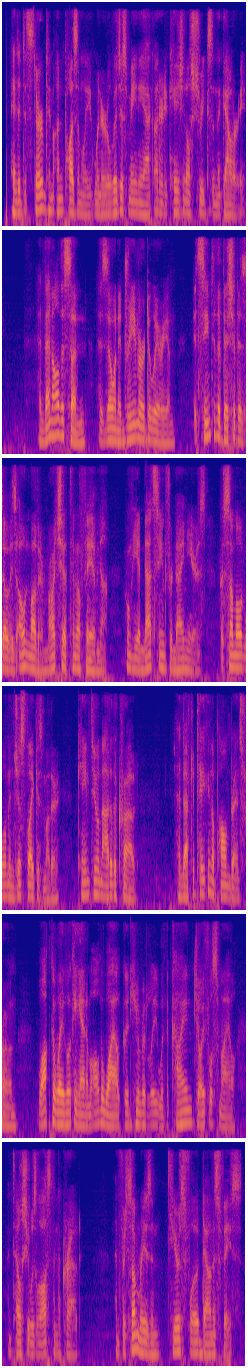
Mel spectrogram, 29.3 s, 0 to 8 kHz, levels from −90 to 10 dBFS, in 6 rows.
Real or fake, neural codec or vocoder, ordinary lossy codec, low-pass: fake; codec, 16 kHz, 2 kbps, X-Codec, HuBERT features, trained on general audio; AAC, 32 kbps; 7.2 kHz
